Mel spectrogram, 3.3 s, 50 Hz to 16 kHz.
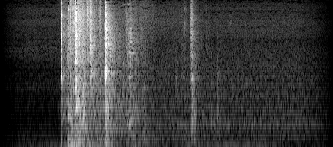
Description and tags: Tilt Train Door Open 2A
Recording of a pneumatic door opening on a tilt train.
Recorded using the Zoom H6 XY module.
